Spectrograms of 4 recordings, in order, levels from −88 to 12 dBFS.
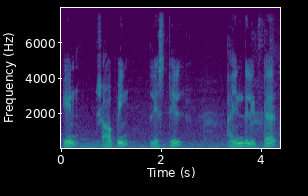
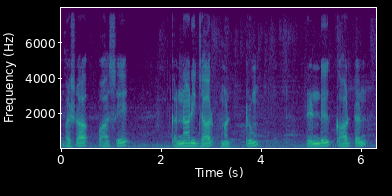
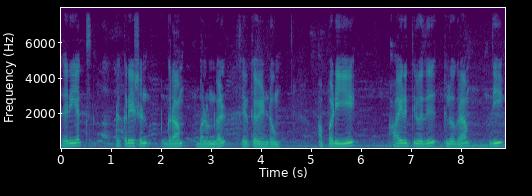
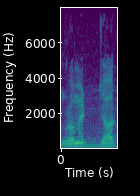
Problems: background sounds at intervals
